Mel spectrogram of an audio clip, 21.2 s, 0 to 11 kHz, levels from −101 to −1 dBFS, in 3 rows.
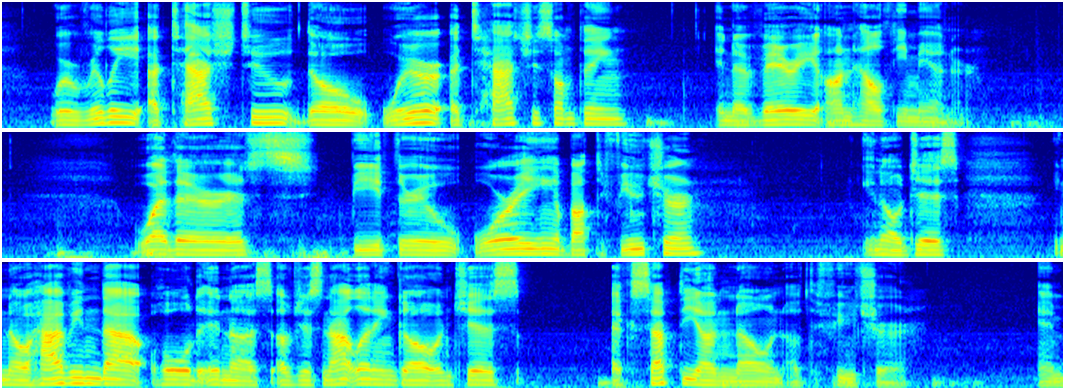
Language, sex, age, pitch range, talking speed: English, male, 10-29, 95-120 Hz, 130 wpm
